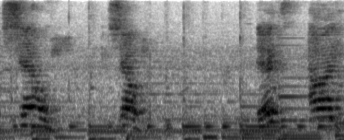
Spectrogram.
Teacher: Technically, the first syllable is more shio than show. But the difference is fairly subtle to most American ears.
